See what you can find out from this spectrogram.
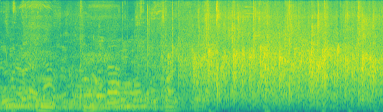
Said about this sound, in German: Der Applaus ist für Marco Genoni, für den Gemeindepräsidenten.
